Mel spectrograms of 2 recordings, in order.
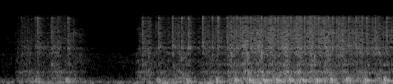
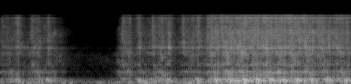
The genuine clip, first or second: first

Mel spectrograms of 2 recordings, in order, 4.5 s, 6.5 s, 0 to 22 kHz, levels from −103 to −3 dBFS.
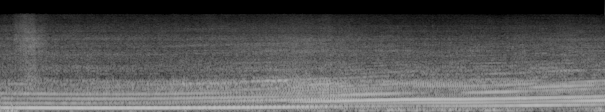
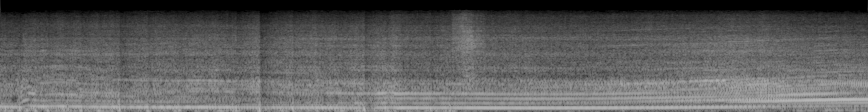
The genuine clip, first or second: second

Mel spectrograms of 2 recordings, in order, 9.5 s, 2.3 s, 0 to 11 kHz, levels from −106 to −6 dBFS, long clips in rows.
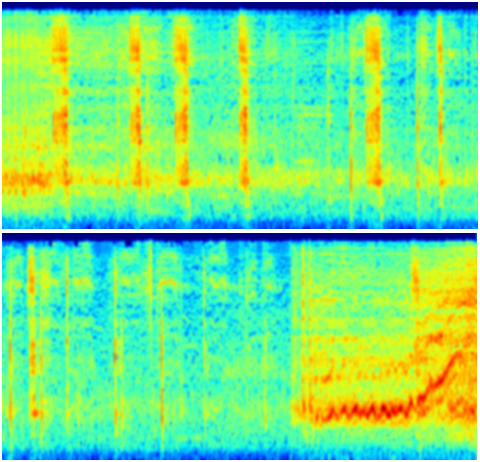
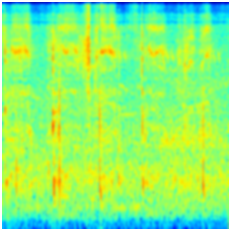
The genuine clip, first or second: first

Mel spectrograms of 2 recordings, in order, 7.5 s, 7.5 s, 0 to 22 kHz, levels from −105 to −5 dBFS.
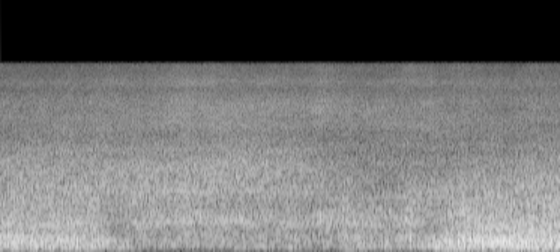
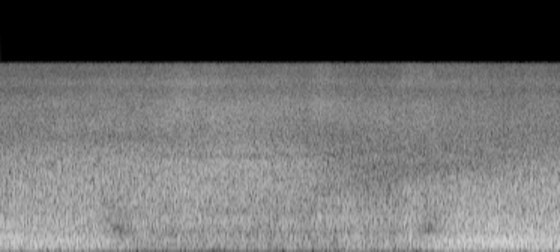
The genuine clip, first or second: second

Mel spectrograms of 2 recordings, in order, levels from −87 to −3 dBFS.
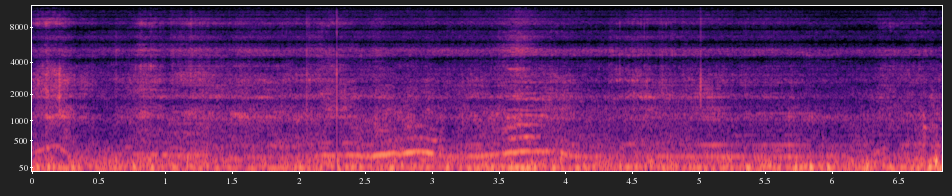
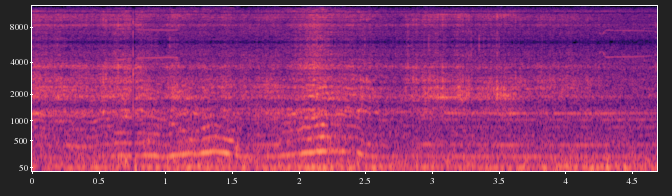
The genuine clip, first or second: second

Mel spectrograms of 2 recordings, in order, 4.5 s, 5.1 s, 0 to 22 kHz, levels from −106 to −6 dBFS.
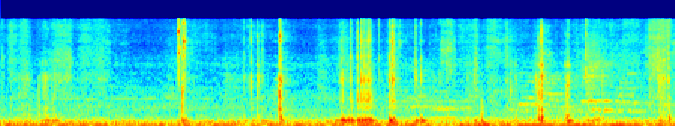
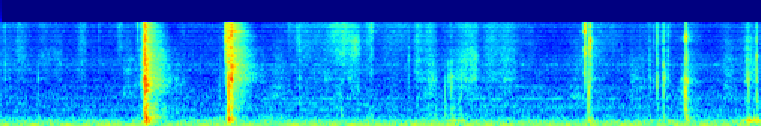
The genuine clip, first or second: first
